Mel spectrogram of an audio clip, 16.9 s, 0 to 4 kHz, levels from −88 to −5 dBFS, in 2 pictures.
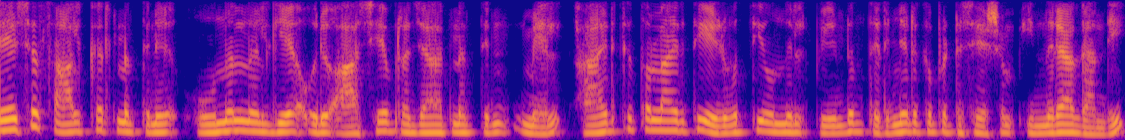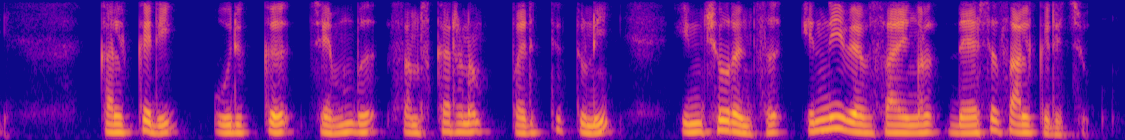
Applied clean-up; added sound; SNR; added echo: none; none; none; none.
